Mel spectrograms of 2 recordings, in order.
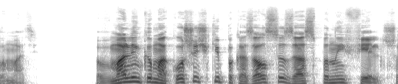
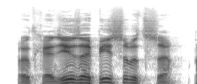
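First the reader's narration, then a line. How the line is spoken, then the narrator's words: Deep bass voice. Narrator (Russian): пробасил он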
